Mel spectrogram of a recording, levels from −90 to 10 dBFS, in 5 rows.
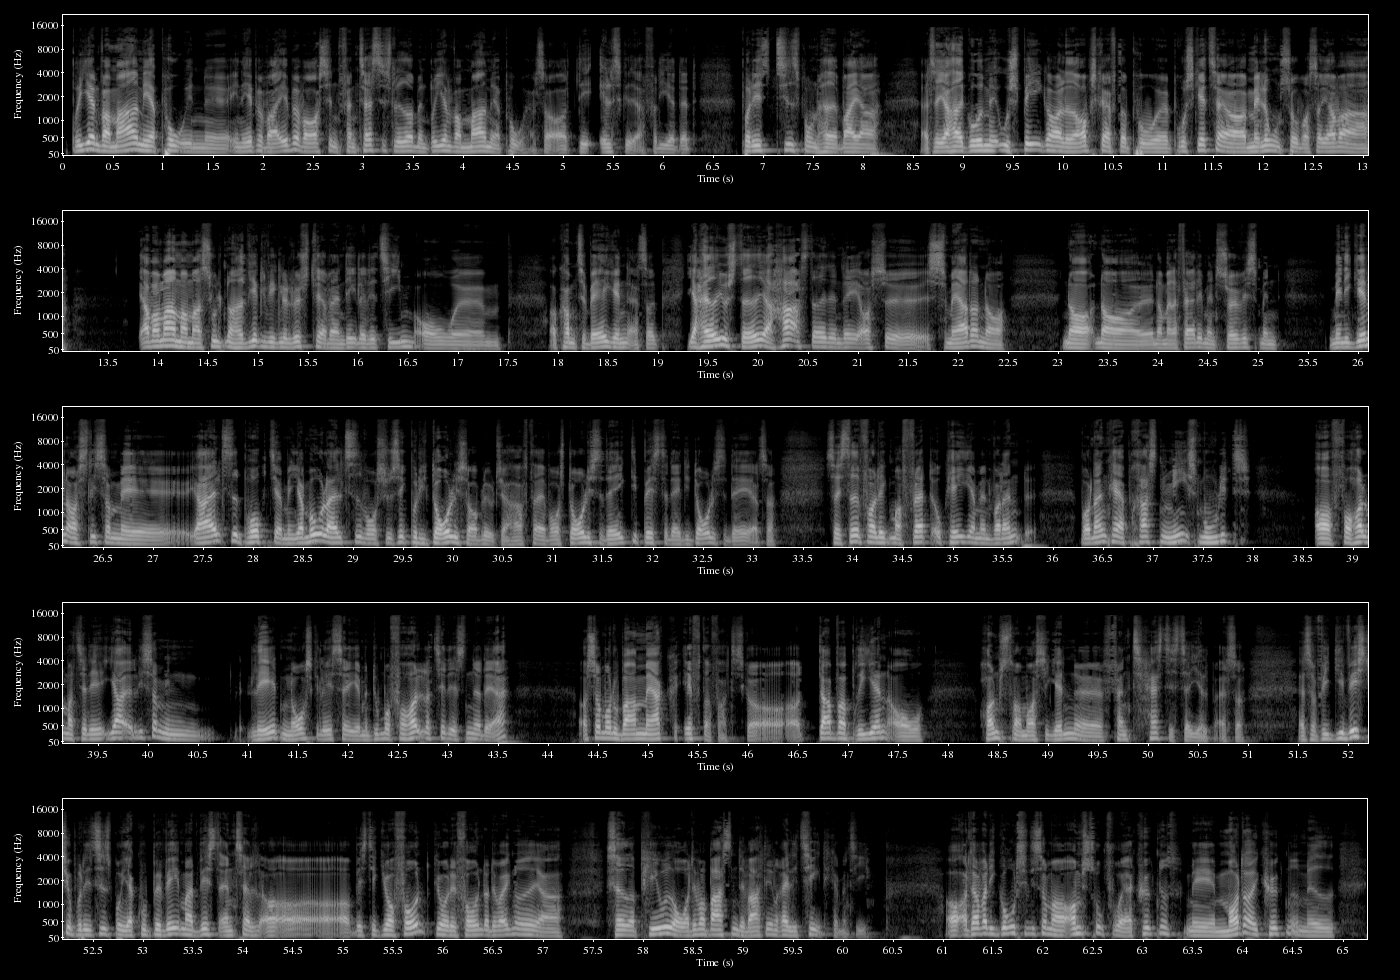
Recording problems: none

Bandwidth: 15 kHz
